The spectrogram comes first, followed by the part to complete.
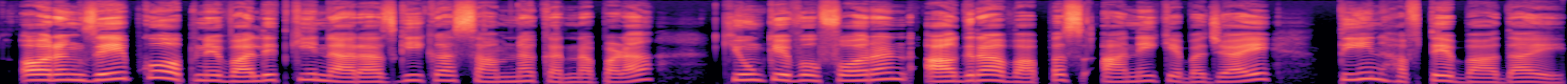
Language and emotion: Urdu, neutral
